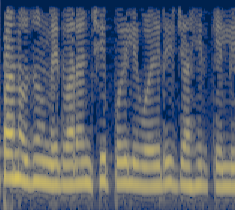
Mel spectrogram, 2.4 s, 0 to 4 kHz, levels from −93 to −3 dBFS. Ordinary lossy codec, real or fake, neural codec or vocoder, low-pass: none; real; none; 3.6 kHz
